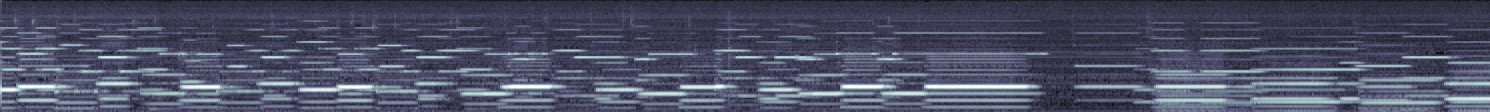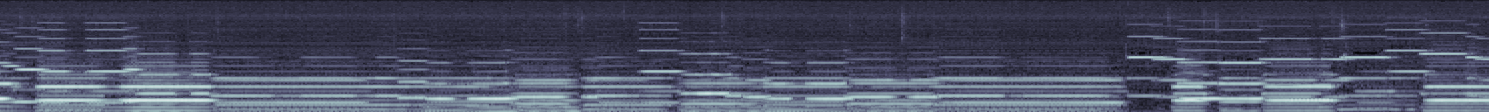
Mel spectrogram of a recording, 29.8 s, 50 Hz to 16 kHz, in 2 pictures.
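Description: Electronic organ tuned in just intonation playing a short motif. A brisk melody over chords in the upper register gives way about 11 seconds in to low held chords with deep bass notes, and the quicker upper line comes back near the end.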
